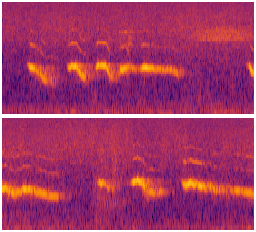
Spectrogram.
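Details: A young pet common starling in Corsica, chatty in its cage after a bath, gives clear whistled phrases, each sliding downward, in bursts of about half a second, with short pauses between them over a quiet background.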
